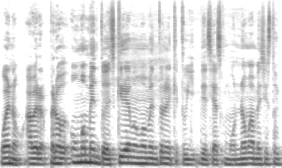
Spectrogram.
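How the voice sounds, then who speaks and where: Fairly quick in pace, a man talks in a medium-pitched voice with a dark, mellow tone. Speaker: podcast co-host. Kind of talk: casual chat. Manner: excitable.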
